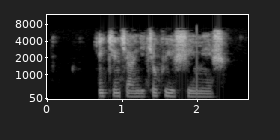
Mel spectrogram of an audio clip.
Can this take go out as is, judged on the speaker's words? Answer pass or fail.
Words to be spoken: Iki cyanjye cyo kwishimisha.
pass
